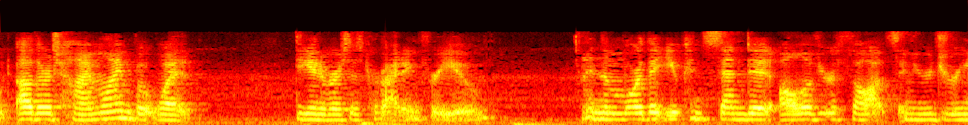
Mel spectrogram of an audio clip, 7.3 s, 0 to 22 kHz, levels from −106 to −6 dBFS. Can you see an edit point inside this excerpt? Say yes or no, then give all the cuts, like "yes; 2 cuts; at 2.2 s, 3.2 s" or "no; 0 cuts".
no; 0 cuts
